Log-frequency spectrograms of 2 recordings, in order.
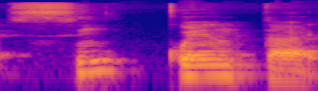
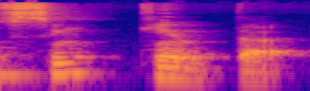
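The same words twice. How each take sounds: First: The u after q is pronounced. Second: The u after q is silent. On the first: The speaker calls it right. "a pronúncia é" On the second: The speaker calls it wrong. "e não"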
